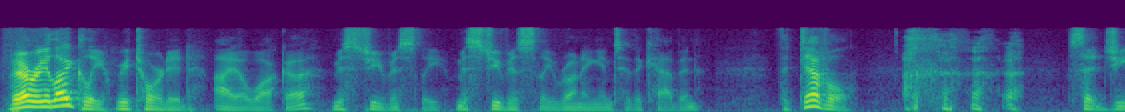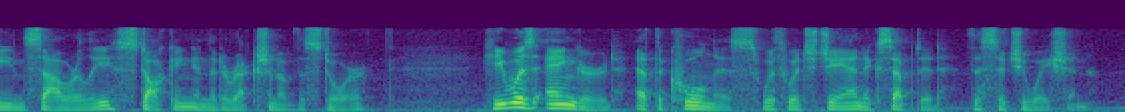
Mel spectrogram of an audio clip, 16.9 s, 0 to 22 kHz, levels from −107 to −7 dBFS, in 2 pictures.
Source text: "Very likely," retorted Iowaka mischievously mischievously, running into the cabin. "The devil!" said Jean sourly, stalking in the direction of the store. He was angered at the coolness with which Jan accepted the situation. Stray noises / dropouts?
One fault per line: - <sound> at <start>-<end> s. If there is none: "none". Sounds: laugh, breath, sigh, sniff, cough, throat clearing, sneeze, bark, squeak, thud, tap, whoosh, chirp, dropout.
- laugh at 6.7-7.7 s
